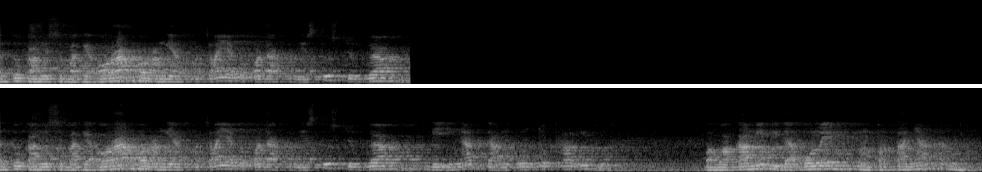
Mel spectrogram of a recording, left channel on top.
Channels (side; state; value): left; drops out; at 4.1 s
